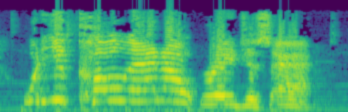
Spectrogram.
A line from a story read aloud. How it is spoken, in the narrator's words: Spittle formed in the corners of his mouth as he grabbed the collar of the father, screaming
